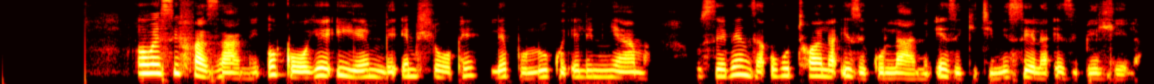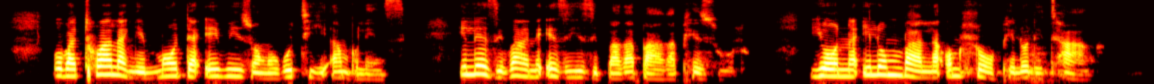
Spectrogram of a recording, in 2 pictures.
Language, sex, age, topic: North Ndebele, female, 36-49, health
